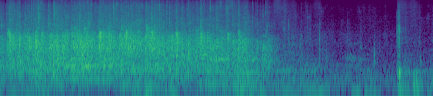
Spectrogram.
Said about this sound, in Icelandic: gefum þeim gott klapp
